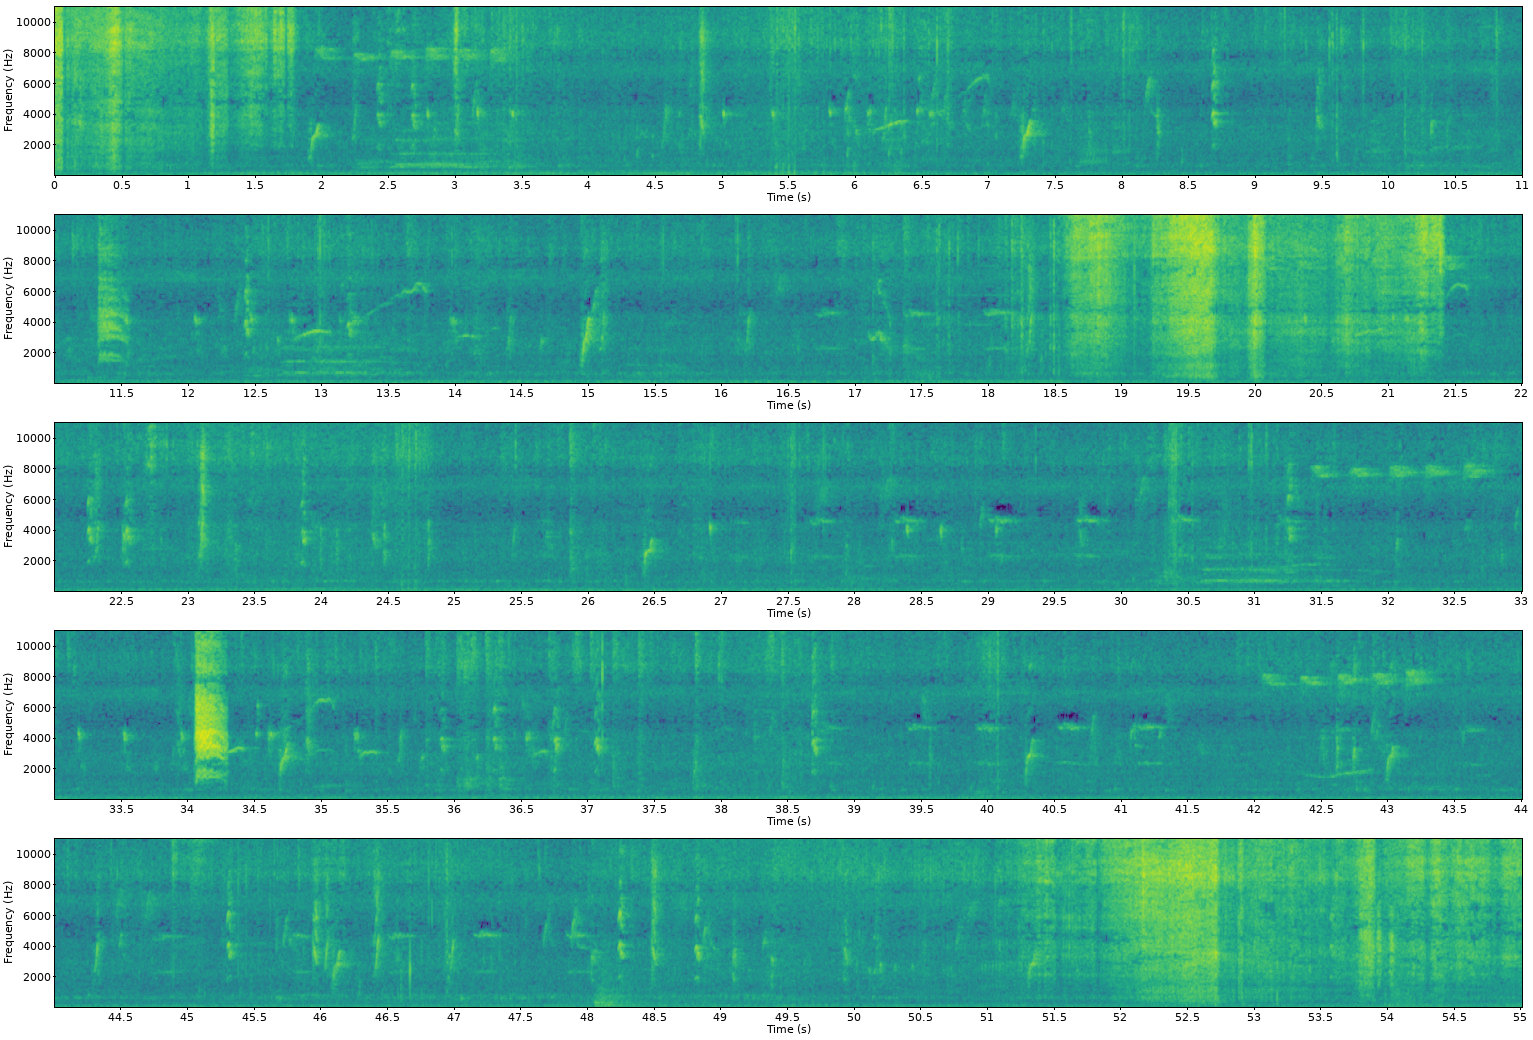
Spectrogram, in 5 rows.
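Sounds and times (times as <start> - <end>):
songbirds chirping: 0.0 - 55.0
rustling burst: 18.5 - 21.5.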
